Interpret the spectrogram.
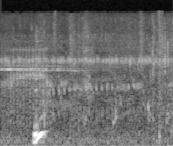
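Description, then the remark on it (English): A frog croaks twice in a played video clip, short low-pitched calls spaced well apart, heard fairly faintly over a quiet, faintly watery background with no talking. “That's what happened to the frog. Yes. That's the real clip.”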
